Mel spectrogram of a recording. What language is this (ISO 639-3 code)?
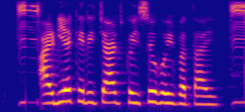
bho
